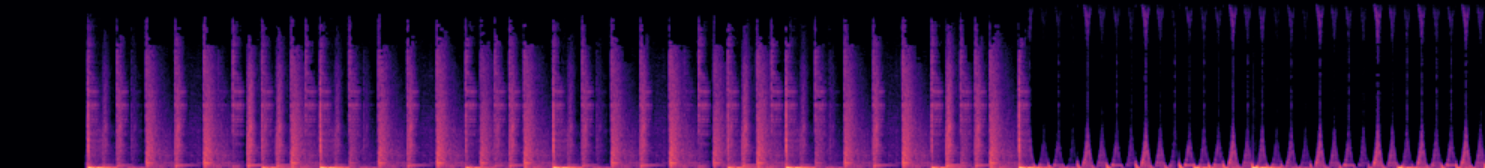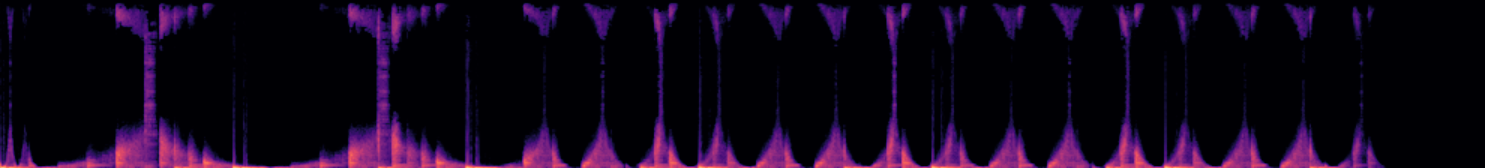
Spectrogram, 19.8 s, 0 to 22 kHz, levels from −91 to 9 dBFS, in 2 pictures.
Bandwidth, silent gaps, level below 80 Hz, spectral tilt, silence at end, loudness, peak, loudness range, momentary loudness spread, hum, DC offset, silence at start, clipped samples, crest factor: over 20 kHz; none; -26 dBFS; -5 dB/octave; 0.85 s; -25 LUFS; -2 dBFS; 1 LU; 15 LU; none; under 0.1%; 0.6 s; under 0.1%; 22 dB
